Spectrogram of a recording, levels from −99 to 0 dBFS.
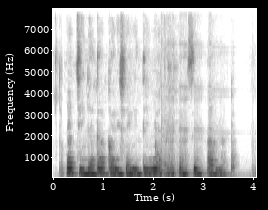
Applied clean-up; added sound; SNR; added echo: neural separator model SepFormer DNS4.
